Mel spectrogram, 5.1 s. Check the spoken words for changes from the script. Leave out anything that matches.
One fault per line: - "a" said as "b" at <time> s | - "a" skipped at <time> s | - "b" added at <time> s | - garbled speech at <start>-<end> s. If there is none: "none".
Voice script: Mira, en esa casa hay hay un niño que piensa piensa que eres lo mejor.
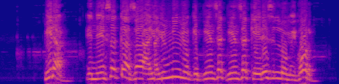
none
